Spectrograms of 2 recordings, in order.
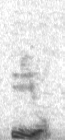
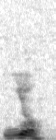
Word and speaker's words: io: Ahí puedo separar io. Voy a escribir io así, porque no es una semiconsonante y no es yo, sino son dos sílabas.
